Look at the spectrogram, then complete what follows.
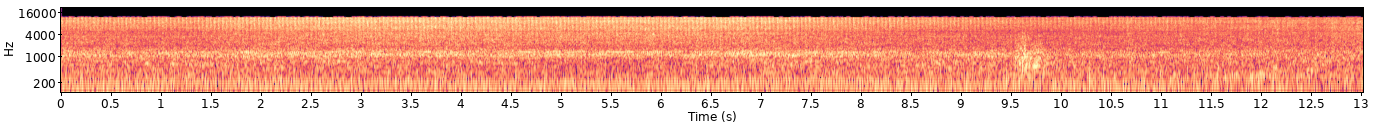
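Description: Tea colour sorting machine line running, with its inclined cleated belt conveyor and tea feeder: a steady low machine hum with a few held tones under a continuous hiss. A short, sharper sound stands out about ten seconds in.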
